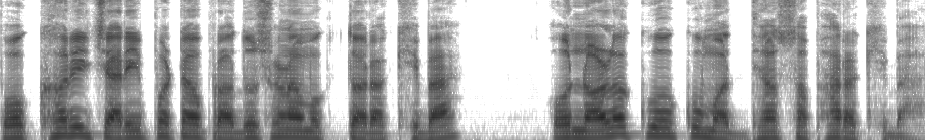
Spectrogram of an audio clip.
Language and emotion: Odia, neutral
